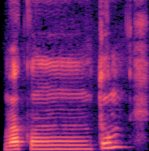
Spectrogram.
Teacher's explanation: نون ساکن کے بعد تا ہے، اس کا مطلب ہے کہ قاعدہ ہے اخفا کا، تو ہم نے آواز کو ناک میں چھپانا ہے۔ کنتم، کنتم میں میم جو ہے وہ ساکن ہے اور اس کے بعد آگے حمزہ آ رہا ہے، تو یہاں پہ اظہار شفوی ہوگا، غنہ نہیں کریں گے۔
